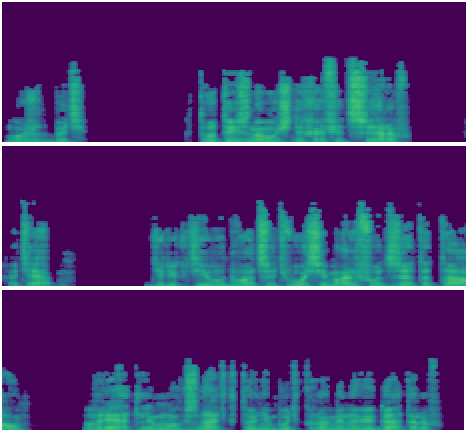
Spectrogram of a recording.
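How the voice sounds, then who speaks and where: A man reading an audiobook, voicing a dreamy, stubborn young woman who speaks softly and a little painfully. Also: mid-range voice, flat delivery, a little slow, vocal fry, husky, no echo, studio quality, pitched above the performer's own voice, exaggerated voice. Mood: protesting. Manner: soft, pained and wistful.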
